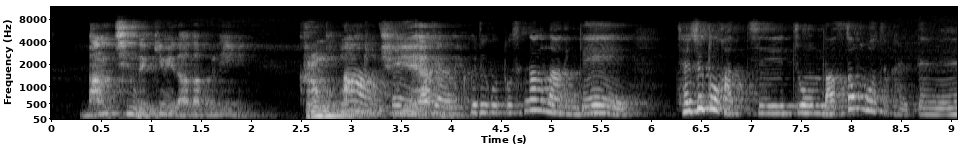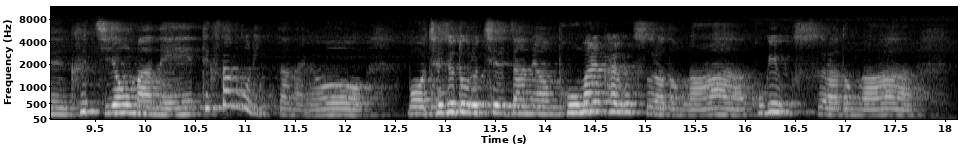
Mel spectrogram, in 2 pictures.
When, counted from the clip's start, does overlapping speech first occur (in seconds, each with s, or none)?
2.9 s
